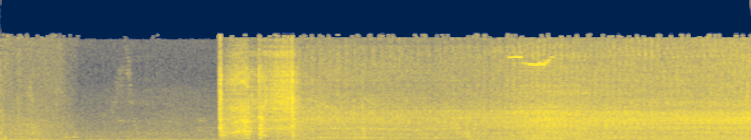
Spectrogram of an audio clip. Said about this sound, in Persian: ماشین پلیس کنار پژو نگه میداره.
